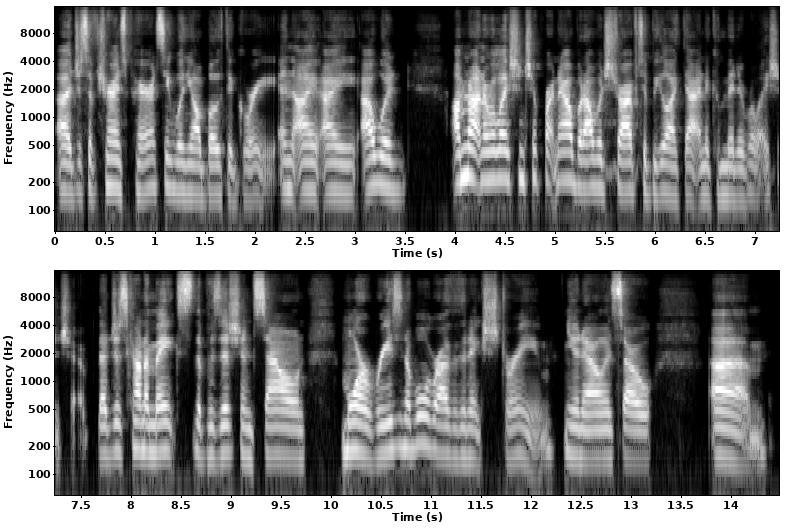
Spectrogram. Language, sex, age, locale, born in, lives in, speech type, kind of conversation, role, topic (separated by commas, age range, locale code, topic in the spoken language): English, female, 30-34, en-US, United States, United States, conversation, unstructured, none, Does sharing passwords build trust, or does privacy better protect healthy relationships in modern partnerships?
